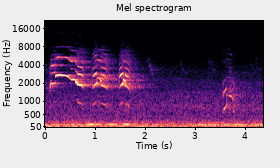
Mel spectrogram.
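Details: Mew gulls crying at a feeding spot, three loud nasal harmonic calls in quick succession, then a pause and a fainter call further off, with low steady background hum.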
